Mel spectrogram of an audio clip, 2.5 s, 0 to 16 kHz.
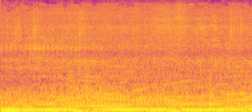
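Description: Several cars, including a Renault Twingo, a Subaru Impreza and Audi A5s, pulling out onto a race track at Three Sisters circuit in Wigan, a loud, close, low engine rumble with droning harmonics that rise and fall slightly.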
